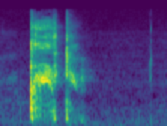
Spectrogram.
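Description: A man coughs: one loud cough about half a second in, then a smaller one just after.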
